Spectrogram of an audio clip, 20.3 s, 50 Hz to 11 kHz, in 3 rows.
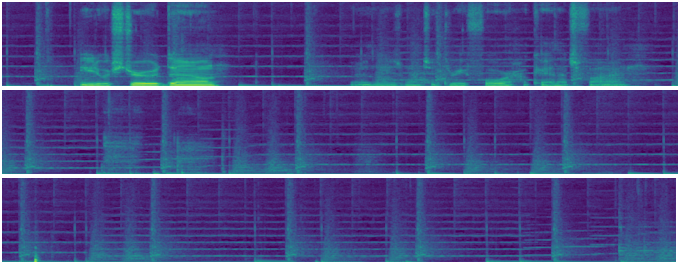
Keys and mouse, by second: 0.0 e, 7.8 KP_3, 15.5 click, 15.9 click, 16.6 shift+click, 17.2 ctrl+z, 17.7 shift+right click, 18.4 f, 20.1 ctrl+r.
